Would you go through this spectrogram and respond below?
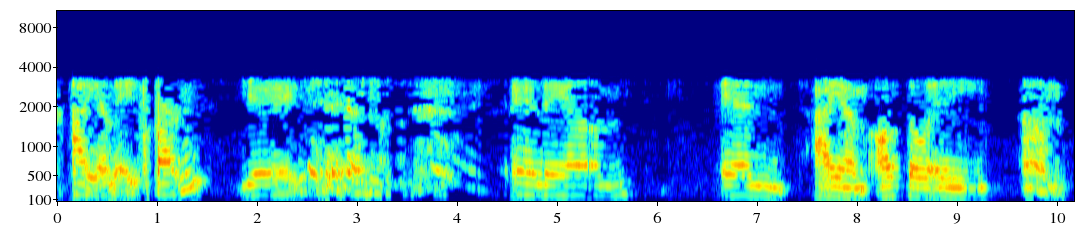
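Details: Adult woman, stroke survivor, with aphasia and apraxia of speech after a subarachnoid hemorrhage and stroke, with word-finding difficulty.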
